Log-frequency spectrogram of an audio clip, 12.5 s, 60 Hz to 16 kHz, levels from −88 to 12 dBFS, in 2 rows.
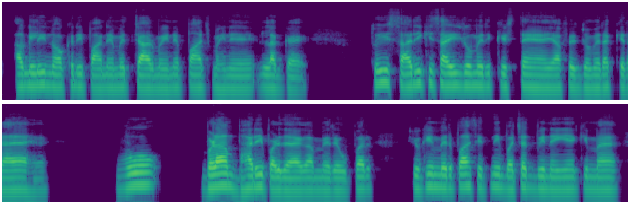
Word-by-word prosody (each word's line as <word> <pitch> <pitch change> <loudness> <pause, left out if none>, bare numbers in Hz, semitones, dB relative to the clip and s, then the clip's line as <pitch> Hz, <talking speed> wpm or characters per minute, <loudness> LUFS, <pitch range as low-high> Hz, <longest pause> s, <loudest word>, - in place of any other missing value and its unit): अगली 140 +2 +1
नौकरी 135 0 -2
पाने 125 0 0
में 130 +1 -3
4 125 -1 +5
महीने 120 +1 -4
5 125 -1 -1
महीने 120 0 -5 0.2
लग 125 -2 -1
गए, 115 -2 -4 0.7
तो 155 - -3
ये 170 +1 +2
सारी 145 -1 +1
की 160 - -5
सारी 140 -1 +4
जो 140 0 +1
मेरी 140 -1 -1
किश्तें 130 0 -2
हैं 125 -1 0
या 125 0 +1
फ़िर 125 0 -3
जो 125 0 -4
मेरा 125 +1 -1
किराया 120 0 +3
है, 115 0 -13 0.7
वो 160 +4 +2 0.5
बड़ा 150 +3 +9
भारी 135 +1 +1
पड़ 125 -2 +3
जाएगा 120 0 +2
मेरे 120 0 -4
ऊपर, 120 +3 -1 0.4
क्योंकि 140 +2 -2
मेरे 140 -1 +1
पास 150 +1 +2
इतनी 145 +2 -3
बचत 135 +1 0
भी 130 - +2
नहीं 125 0 -2
है 125 0 -1
कि 130 +2 -8
मैं 125 0 -1
130 Hz, 200 wpm, -23 LUFS, 125-140 Hz, 0.7 s, बड़ा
